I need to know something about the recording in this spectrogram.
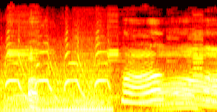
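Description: Cartoon police car siren sounding in quick repeated whoops, about five a second, over a low engine hum. Both cut off abruptly about a second in, and wavering pitched sounds follow.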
